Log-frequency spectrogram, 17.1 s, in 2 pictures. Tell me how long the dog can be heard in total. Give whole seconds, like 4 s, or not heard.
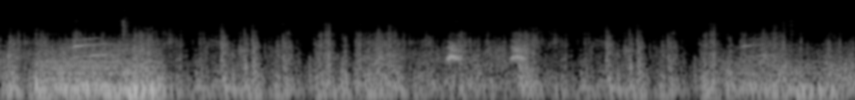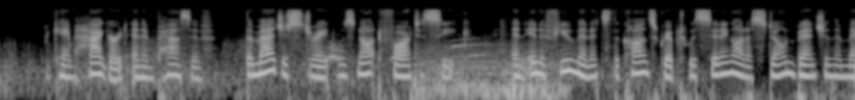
2 s.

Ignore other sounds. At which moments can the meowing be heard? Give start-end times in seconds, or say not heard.
0.3-1.7, 7.0-8.7, 12.7-14.3.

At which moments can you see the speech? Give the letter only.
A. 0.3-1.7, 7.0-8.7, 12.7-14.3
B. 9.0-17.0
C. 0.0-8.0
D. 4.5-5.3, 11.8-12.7
B.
